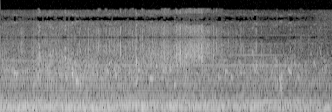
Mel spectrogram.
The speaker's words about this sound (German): Partikel und Schallwellen geraten auch durch die diversen geophonischen Elemente in Bewegung. Wellen und Winde sind unter Wasser lautstark zu hören, aber auch Strömungen und regelrechte Unterwasserstürme am Meeresgrund, die alles mit sich reißen.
